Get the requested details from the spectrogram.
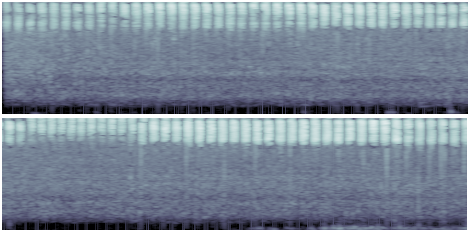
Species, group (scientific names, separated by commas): Atrapsalta collina, Cicadidae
